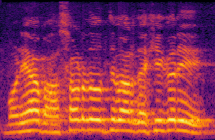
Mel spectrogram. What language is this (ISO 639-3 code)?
ori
